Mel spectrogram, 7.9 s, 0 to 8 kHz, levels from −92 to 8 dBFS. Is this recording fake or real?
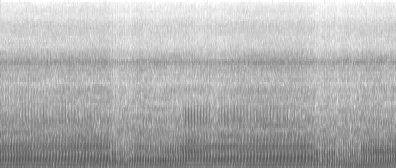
real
